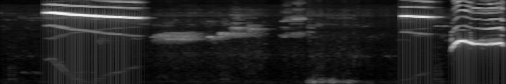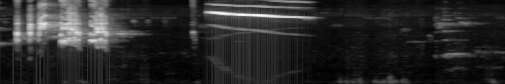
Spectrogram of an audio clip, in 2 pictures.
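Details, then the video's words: Lure recording of an orange-headed thrush to provoke singing: long high falling whistles, a looping rising note, a dense scratchy jumble, then more whistles, with faint low knocks between phrases. "DENGAN PANCINGAN ANIS MERAH AMPUH INI, ATASI SUSAH BUNYI ANIS MERAH"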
